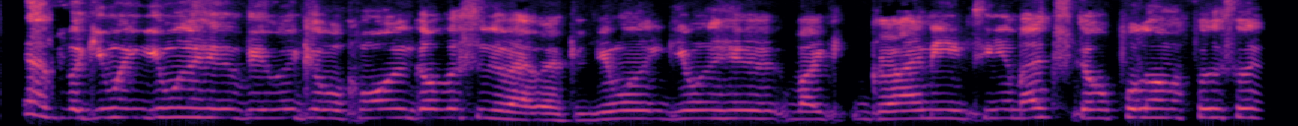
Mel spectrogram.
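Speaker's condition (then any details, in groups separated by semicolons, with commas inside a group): Cerebral palsy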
